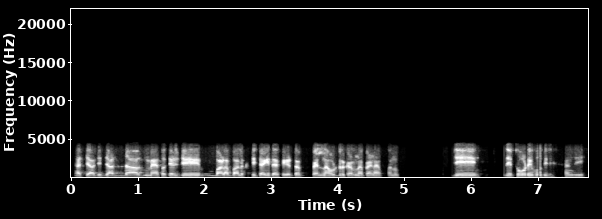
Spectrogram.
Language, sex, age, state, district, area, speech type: Punjabi, male, 30-45, Punjab, Bathinda, urban, conversation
